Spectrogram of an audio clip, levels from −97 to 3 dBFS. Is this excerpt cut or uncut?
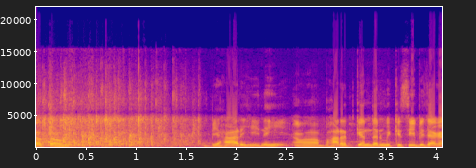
cut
